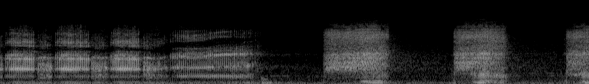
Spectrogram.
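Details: Male impala rutting call during the breeding season, mainly April and May, while chasing rivals or herding females: four drawn-out, harmonic barking roars, then three loud, harsh nasal snorts spaced about a second apart.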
